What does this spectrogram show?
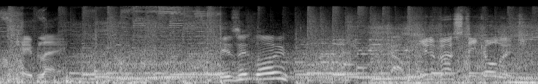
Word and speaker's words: Keble: Keble College. Actually, it's pronounced Cable.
